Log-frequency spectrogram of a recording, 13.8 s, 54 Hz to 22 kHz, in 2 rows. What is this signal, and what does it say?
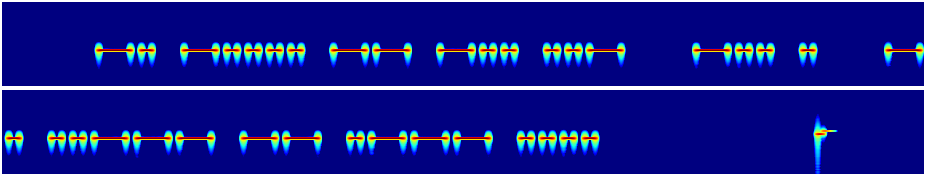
Morse code, heard as a keyed tone, about 15 wpm, 700 Hz. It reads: N6MDU DE N2MJH
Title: USA Callsign DE Callsign - 5 Characters - 15wpm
